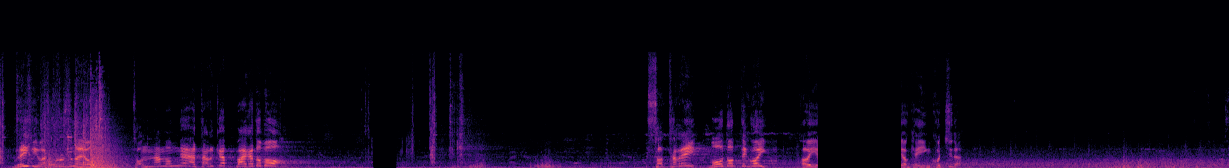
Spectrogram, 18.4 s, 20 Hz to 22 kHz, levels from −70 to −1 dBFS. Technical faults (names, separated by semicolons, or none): playback stall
